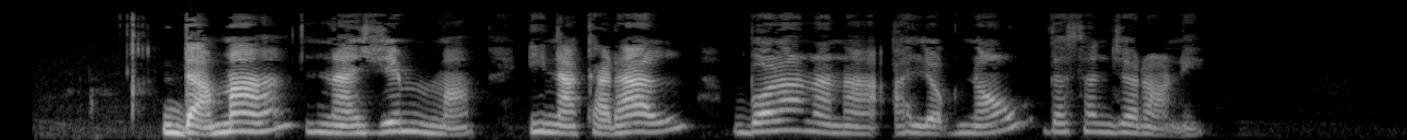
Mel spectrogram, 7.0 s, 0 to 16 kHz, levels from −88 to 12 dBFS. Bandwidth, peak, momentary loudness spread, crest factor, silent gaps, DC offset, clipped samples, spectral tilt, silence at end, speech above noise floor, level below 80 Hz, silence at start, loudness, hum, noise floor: 11.5 kHz; 0 dBFS; 19 LU; 24 dB; none; under 0.1%; under 0.1%; -5 dB/octave; 1.05 s; 55 dB; -72 dBFS; 0.8 s; -21 LUFS; none; -77 dBFS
